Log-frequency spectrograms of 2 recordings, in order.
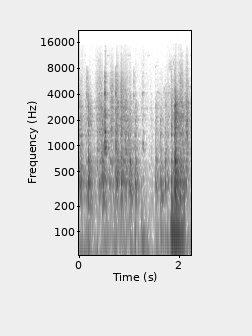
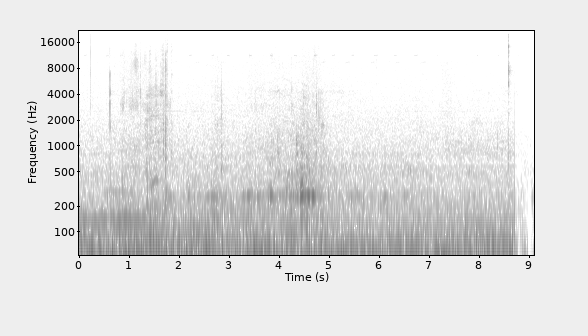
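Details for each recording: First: LG top-load direct-drive washer WT7800CW that won't sense or wash: agitator twisted by hand makes dry uneven rasping and grinding and wobbles loosely, agitator disconnected from drive shaft. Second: LG top-load direct-drive washer WT7800CW after agitator repair: low even motor hum with soft tone and light clicks as it senses the load weight normally before filling the basket with water.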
